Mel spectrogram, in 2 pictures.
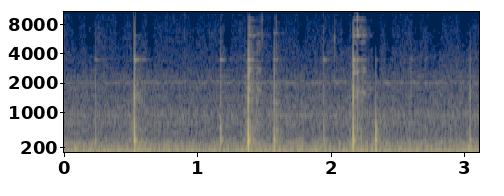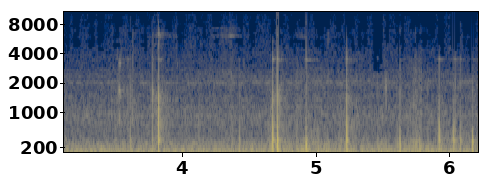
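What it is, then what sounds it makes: Glass ball ornament tapped with fingernails. Long painted nails tap a small hollow clear glass Christmas ball ornament, decorated with white snow and topped with a metal cap, while it is held by its hanger. Irregular light clinks ring briefly with a mid-toned pitch and die away almost at once, over a steady low background rumble.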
